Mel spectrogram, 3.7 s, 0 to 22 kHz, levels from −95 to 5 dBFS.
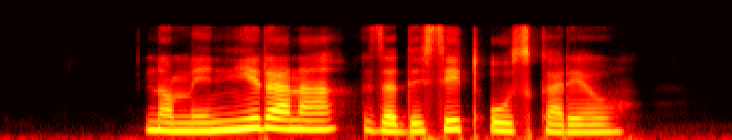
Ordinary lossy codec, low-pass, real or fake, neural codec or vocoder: none; 10.8 kHz; fake; codec, 24 kHz, 1.2 kbps, DualCodec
